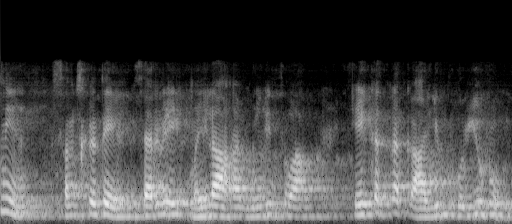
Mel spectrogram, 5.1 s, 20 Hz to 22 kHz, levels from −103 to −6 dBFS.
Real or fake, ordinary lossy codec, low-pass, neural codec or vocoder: fake; none; 7.2 kHz; codec, 24 kHz, 6 kbps, HILCodec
